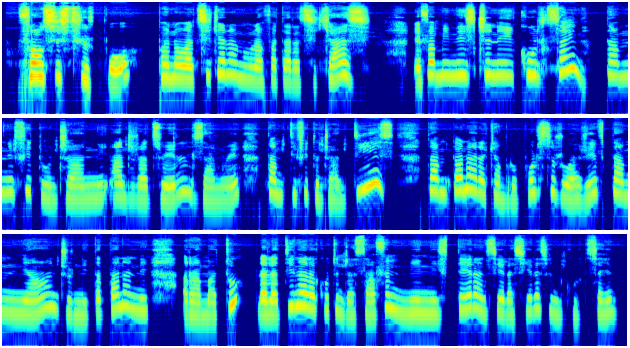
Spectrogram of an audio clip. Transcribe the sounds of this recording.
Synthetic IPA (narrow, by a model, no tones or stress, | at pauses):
fɾãsisfyɾbo | panowat͡sikʲananunəfãnt̪aɾat͡sikʲazi̥ | efəminisʈ͡ʂinikulut͡sajnət̪aminifit̪uɳɖ͡ʐaniaɳɖ͡ʐirat͡suelnizaniwet̪amint̪ifit̪uɳɖ͡ʐanit̪iizi̥t̪amint̪onaɾakʲambropulsiruaɾivi̥t̪aminiaɳɖ͡ʐunit̪at̪ananiramat̪ulalat̪inaɾakut̪iɳɖ͡ʐasafimminist̪eɾaniseɾaseɾasinikult͡sajnə̥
